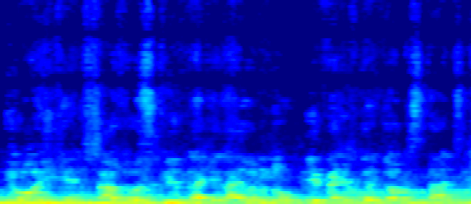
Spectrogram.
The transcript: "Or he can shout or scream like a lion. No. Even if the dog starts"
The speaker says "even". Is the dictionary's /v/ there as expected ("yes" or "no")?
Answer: no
